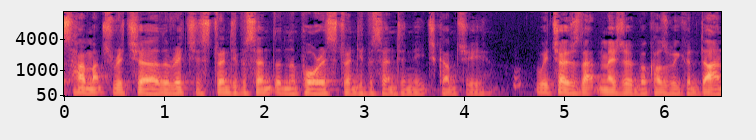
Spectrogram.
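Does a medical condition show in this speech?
No.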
